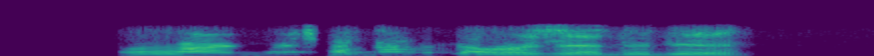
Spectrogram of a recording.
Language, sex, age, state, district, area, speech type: Manipuri, male, 45-60, Manipur, Imphal East, rural, conversation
